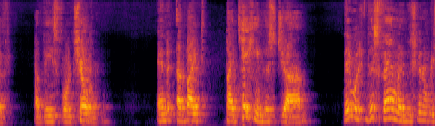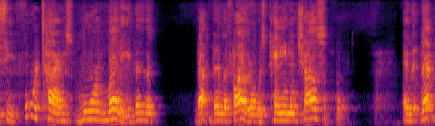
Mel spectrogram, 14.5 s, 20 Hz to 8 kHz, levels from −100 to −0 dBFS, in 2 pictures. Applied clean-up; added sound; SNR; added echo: neural mask model Resemble Enhance denoiser.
